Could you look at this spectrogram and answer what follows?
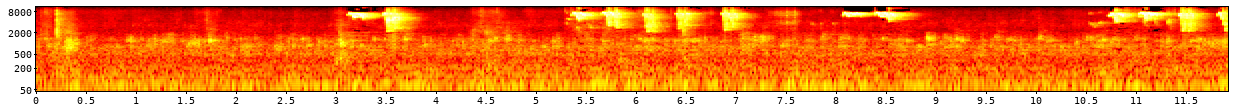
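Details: Hand-fed common blackbird chicks in spring at a wildlife recovery centre, before release; repeated high shrill begging squeaks in fast clusters over a steady low hum and handling sounds.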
